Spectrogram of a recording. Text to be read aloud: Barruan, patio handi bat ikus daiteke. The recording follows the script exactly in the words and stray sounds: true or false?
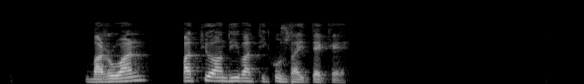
true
